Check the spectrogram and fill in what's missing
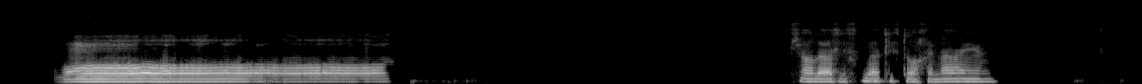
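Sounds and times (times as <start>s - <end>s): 
speech: 0.6s - 1.0s, 8.0s - 10.0s
single low voice chanting Om at end of meditation: 0.6s - 4.0s.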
